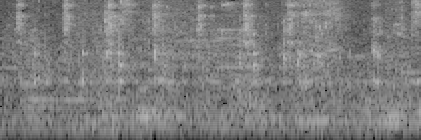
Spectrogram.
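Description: Bar spoon stirring ice cubes in a glass mixing glass: a quick, continuous run of light clinks and rattles of ice against the glass, with voices in the background.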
